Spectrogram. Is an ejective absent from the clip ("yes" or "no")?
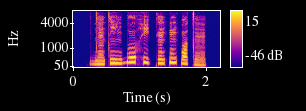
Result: yes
